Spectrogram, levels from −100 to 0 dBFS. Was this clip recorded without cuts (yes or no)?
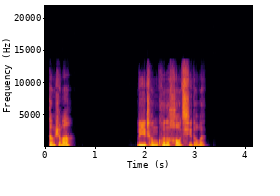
yes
